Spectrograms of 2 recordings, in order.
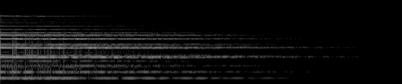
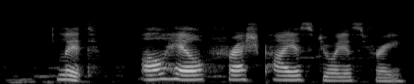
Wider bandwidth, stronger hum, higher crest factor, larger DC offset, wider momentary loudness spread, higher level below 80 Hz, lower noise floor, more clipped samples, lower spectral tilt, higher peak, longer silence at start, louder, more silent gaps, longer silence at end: first, 17 kHz vs 7.6 kHz; neither; about the same, 20 dB vs 18 dB; neither; first, 20 LU vs 13 LU; second, under -90 dBFS vs -74 dBFS; first, -76 dBFS vs -51 dBFS; neither; second, 1.5 dB/octave vs -5 dB/octave; second, -18 dBFS vs -8 dBFS; second, 0 s vs 0.2 s; second, -34 LUFS vs -26 LUFS; neither; first, 1.1 s vs 0.1 s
